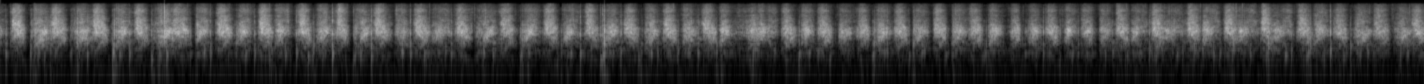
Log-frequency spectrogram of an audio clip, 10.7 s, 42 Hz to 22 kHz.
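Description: Long nails scratch rapidly across a small Dove cardboard soap box held in both hands. The result is a steady, dense, papery rasp, bright and centered around 2 kHz, with almost no low end.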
